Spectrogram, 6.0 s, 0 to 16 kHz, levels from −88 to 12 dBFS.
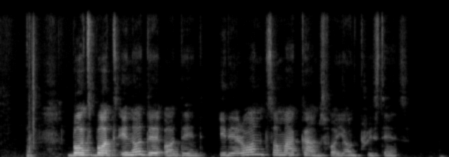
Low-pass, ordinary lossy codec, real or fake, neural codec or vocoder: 14.4 kHz; none; fake; vocoder, 44.1 kHz, 128 mel bands every 256 samples, BigVGAN v2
